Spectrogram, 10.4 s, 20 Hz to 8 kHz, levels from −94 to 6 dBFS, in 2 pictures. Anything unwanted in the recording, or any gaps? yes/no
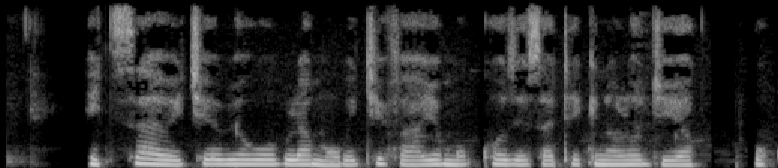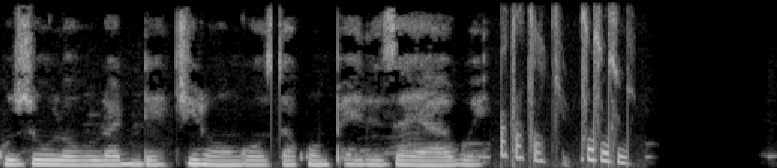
yes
